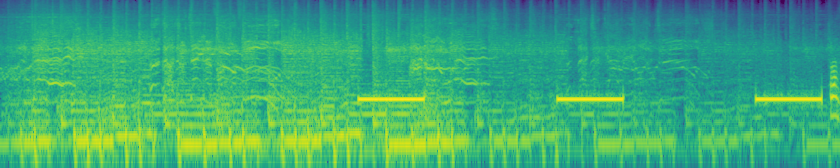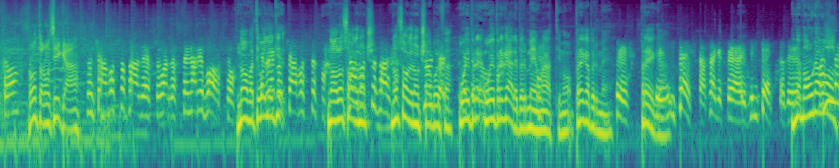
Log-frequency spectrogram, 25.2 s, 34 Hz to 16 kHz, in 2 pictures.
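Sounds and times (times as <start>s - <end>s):
loud music: 0.0s - 19.3s
telephone line ringing while placing a call: 5.4s - 6.5s, 8.4s - 9.4s, 11.4s - 12.4s
speech: 12.5s - 25.1s.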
